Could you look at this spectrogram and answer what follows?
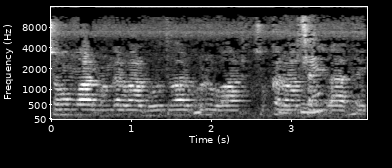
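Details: Boy with puberphonia after a single voice therapy session, voice radically changed; voice after puberphonia therapy.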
